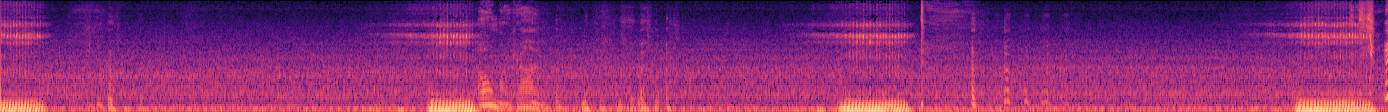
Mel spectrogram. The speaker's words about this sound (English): She couldn't get to sleep because I was doing this. This is actually me snoring.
